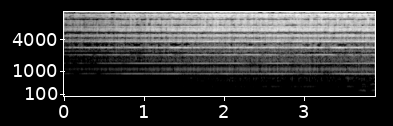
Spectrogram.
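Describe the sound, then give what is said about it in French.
A loud, continuous electric bell rings steadily for several seconds, signalling everyone to line up, a bright, harsh metallic clatter with no pauses and no voices over it. “Écoute, la sonnerie pour les petits oiseaux, tous se mettent dans l'ordre”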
